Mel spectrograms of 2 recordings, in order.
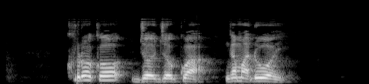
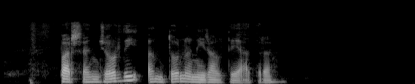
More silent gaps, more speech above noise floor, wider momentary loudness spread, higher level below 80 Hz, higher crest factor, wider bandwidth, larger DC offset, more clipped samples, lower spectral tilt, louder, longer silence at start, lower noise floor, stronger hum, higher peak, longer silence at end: neither; first, 66 dB vs 51 dB; about the same, 8 LU vs 9 LU; about the same, -60 dBFS vs -56 dBFS; second, 14 dB vs 24 dB; first, 8.8 kHz vs 7.8 kHz; neither; neither; about the same, -6 dB/octave vs -6.5 dB/octave; first, -13 LUFS vs -27 LUFS; first, 0.7 s vs 0.3 s; about the same, -78 dBFS vs -78 dBFS; neither; first, 0 dBFS vs -6 dBFS; second, 0.85 s vs 1.3 s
